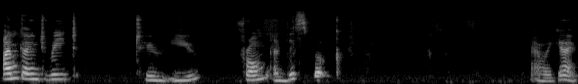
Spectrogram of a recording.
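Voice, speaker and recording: Speaking with an English accent, a somewhat breathy woman with a fairly high pitch talks at a very slow pace with long, frequent pauses, lively intonation and big swings in loudness. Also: dry, close sound with no echo. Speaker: ASMR storyteller, channel host. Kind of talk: casual intro to camera. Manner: soft-spoken, friendly.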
